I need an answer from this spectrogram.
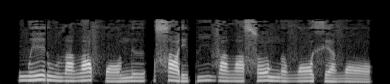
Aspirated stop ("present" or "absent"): absent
